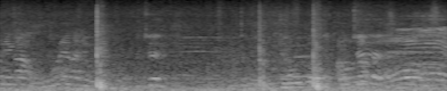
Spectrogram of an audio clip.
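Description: Two sharp smacks of contact between taekkyeon fighters, about a second in and again about two seconds later, over a background of crowd voices.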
